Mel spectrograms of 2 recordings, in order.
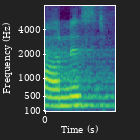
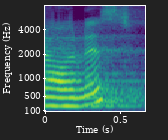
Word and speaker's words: honest: we write a an honest person an honest man so why do we write this like that because the sound of h is silent here either it is a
